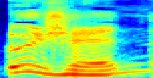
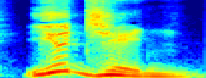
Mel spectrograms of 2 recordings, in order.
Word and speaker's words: Eugene: C'est vrai qu'on le lit Eugène, Oui. et qu'on devrait le dire quand on le lit dans la presse, mais là, évidemment, c'était le petit piège de la question, on devrait le lire Eugene.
